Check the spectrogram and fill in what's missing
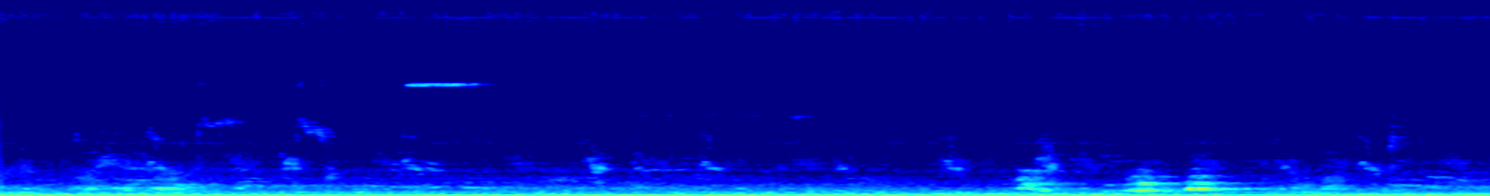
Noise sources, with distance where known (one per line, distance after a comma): person or small group talking
dog barking or whining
